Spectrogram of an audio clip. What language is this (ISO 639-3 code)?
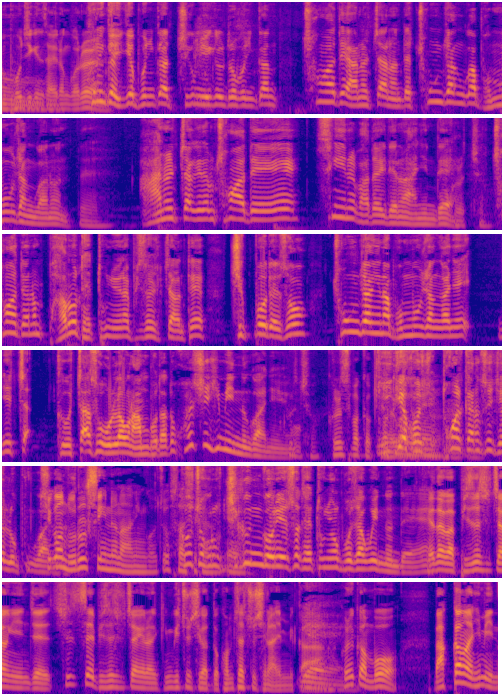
kor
